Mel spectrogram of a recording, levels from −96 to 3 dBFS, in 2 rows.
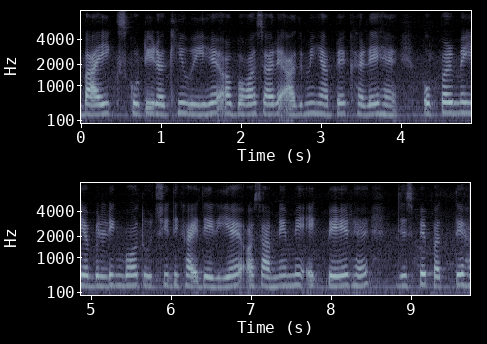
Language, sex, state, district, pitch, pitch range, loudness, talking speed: Hindi, female, West Bengal, Kolkata, 225 Hz, 215-230 Hz, -33 LUFS, 205 wpm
